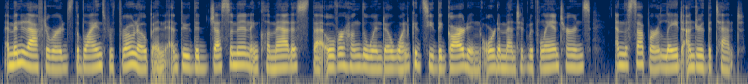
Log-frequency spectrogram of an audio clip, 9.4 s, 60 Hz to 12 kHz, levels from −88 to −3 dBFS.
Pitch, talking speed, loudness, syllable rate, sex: 175 Hz, 210 wpm, -19 LUFS, 6.2 syllables/s, female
